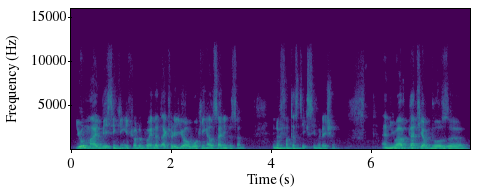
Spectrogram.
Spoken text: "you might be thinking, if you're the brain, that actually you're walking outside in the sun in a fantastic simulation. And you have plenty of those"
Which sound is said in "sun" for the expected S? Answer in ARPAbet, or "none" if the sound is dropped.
S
